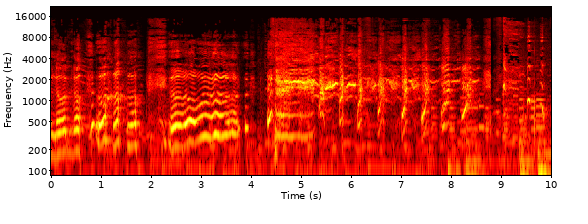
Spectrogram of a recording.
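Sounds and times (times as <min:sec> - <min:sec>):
person laughing: 0:00.6 - 0:02.6, 0:04.3 - 0:10.0.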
